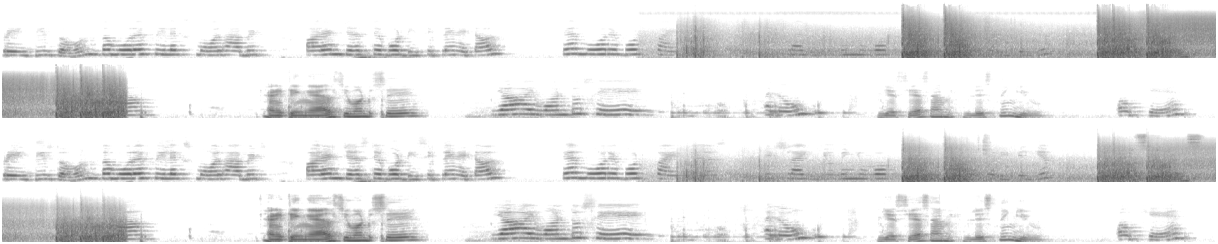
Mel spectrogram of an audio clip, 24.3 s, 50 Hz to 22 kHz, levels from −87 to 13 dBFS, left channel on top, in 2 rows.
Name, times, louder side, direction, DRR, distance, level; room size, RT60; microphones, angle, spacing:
voice 1, 0.0-2.7 3.0-5.0 5.6-7.2 7.6-10.5 11.6-11.8 13.1-13.7 16.8-20.7 23.3-24.0, right 3 dB, 80° right, 5.1 m, -41 dB
sound 1, 6.7-13.4, left 3 dB, 50° left, 1.4 m, -28 dB
voice 2, 11.2-12.0 14.7-16.4 20.9-22.6, right 2 dB, 60° right, 2.1 m, -34 dB
head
